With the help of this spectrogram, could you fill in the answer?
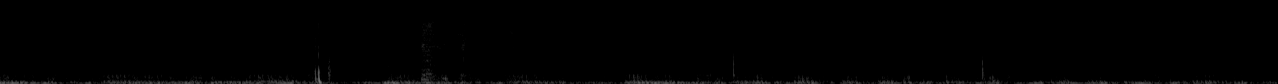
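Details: Ragamuffin cat licking a young girl as a sign of affection indoors; a steady low rumbling purr runs throughout, broken by a few sharp clicks and brief rustling bursts near the start.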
